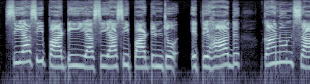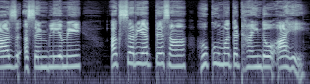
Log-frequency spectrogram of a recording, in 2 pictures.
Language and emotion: Sindhi, neutral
